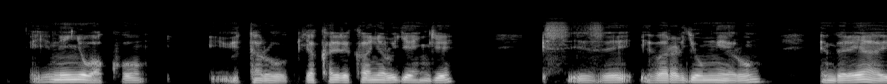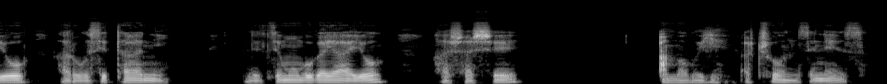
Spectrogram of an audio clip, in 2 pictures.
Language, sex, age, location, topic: Kinyarwanda, male, 36-49, Kigali, health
